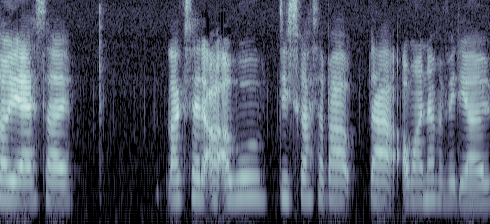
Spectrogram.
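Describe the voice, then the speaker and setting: Here a woman speaks with an English accent. Her fairly high voice stays monotone and flat. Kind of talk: personal storytime. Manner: fast; halting.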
